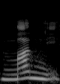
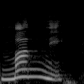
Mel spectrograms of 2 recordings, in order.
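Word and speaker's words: 많이: So the word that is very similar in English is many. However in Korean you pronounce it money. So right the a is not like a in English. So it is money.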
